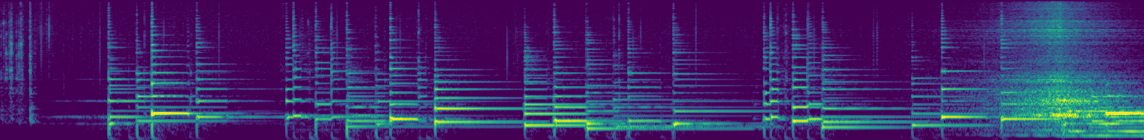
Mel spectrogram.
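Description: Fingerstyle nylon-string guitar melody from a software instrument, playing plucked broken-chord notes that start about a second and a half in. Near the end a hissing swell rises and a deep bass comes in under the guitar.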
